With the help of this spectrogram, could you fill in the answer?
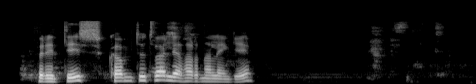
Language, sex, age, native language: Icelandic, male, 40-49, Icelandic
